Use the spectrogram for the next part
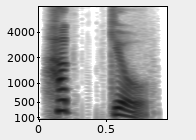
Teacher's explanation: that 기역, final consonant, followed by another 기역, the second 기역 tenses into 상기역, a g sound. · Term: tensing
